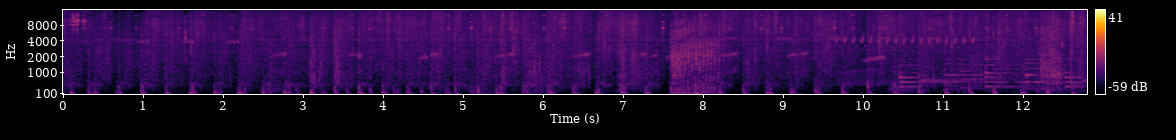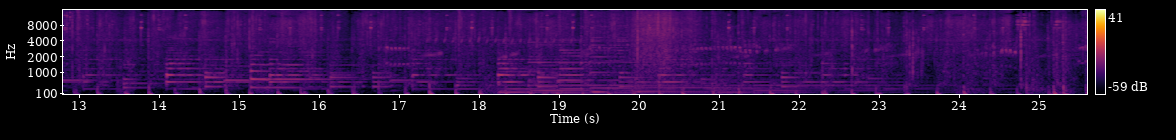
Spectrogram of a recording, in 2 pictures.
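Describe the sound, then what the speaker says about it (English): Steady, evenly paced hoofbeats from a horse trotting in the video game Red Dead Redemption 2, soft and continuous throughout, with a faint whinny and a gentle musical score rising under the hooves partway through. "Get your horse."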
